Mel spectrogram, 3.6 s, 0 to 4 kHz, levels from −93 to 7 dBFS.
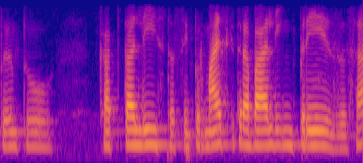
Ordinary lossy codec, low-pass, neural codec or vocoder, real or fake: none; 3.6 kHz; none; real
